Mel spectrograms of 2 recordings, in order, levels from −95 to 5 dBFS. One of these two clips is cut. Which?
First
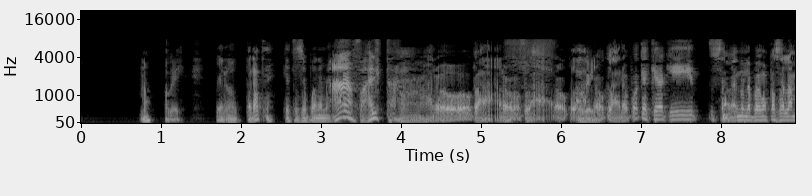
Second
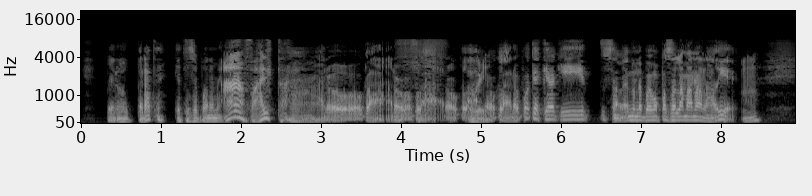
first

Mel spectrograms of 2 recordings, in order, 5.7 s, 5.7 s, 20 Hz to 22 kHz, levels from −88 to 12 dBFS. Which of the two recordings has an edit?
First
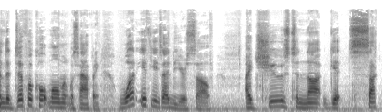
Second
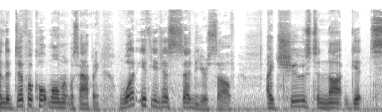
first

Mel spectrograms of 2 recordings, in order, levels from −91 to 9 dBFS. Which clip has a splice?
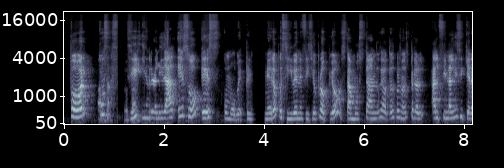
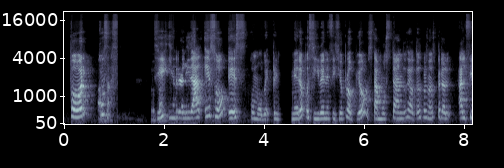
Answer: first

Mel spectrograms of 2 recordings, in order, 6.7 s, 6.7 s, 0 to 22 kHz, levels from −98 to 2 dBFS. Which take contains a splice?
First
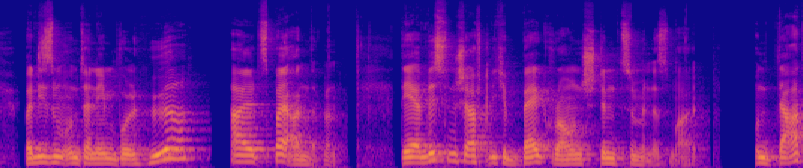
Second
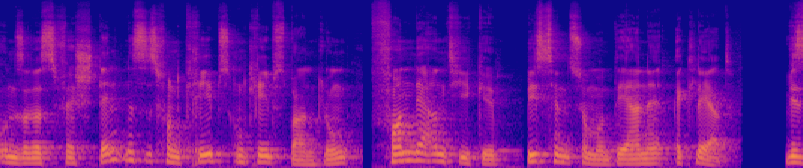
second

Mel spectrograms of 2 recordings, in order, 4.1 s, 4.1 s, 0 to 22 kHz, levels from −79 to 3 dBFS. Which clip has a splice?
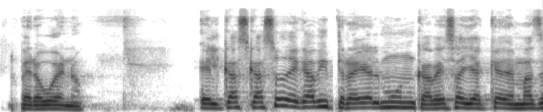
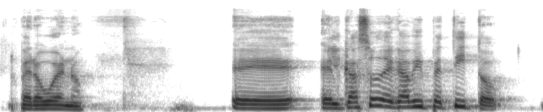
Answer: first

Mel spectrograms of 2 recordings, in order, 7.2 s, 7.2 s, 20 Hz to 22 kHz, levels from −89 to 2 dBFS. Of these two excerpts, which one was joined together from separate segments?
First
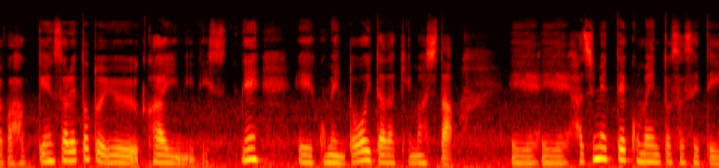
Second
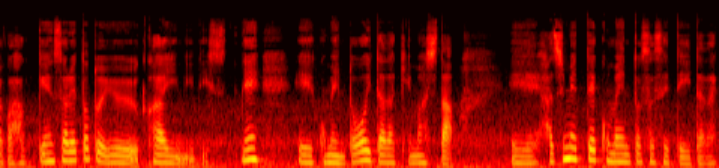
first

